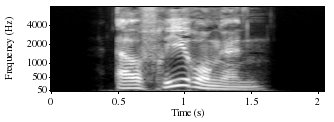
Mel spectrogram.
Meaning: plural of Erfrierung
- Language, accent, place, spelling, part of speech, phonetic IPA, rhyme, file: German, Germany, Berlin, Erfrierungen, noun, [ɛɐ̯ˈfʁiːʁʊŋən], -iːʁʊŋən, De-Erfrierungen.ogg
